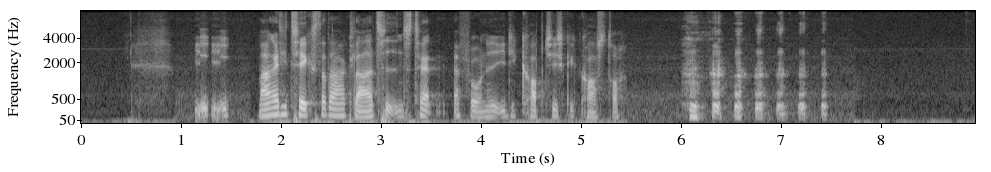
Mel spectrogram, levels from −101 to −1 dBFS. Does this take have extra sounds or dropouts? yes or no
yes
